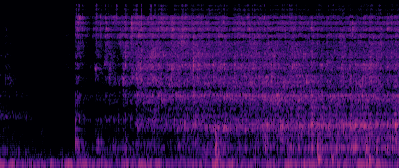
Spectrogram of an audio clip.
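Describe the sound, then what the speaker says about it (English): Water poured into a Pinter home-brewing keg up to the fill line for an IPA brew: a soft, steady rushing stream of liquid that starts abruptly and continues evenly, fairly quiet, with no voices. "Add water to fill line."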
